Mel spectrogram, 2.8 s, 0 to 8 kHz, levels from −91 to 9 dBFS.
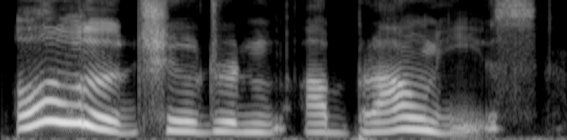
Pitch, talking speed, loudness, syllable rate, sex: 235 Hz, 85 wpm, -16 LUFS, 2.9 syllables/s, female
